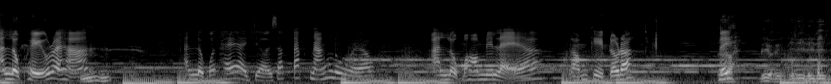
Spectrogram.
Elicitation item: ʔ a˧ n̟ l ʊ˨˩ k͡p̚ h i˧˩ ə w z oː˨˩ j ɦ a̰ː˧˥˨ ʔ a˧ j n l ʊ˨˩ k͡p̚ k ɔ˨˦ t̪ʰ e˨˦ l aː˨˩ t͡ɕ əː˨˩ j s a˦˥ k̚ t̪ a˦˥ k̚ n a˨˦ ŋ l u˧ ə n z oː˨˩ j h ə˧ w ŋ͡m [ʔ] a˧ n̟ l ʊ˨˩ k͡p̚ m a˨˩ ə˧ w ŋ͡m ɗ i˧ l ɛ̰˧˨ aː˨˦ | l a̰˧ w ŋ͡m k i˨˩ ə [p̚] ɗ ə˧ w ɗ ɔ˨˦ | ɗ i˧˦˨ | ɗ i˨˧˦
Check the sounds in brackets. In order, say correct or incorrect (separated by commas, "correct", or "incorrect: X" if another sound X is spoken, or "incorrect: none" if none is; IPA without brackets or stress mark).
correct, correct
